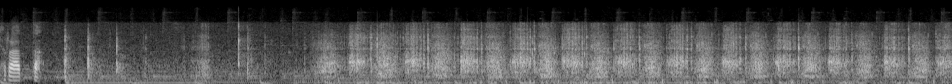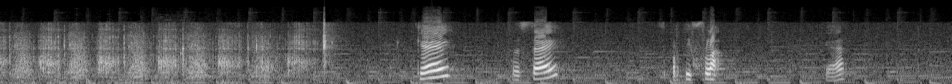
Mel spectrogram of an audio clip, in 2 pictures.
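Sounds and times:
pull-cord chopper ratcheting clatter: 1.9 - 13.0.

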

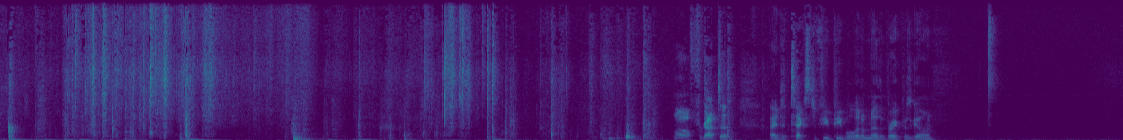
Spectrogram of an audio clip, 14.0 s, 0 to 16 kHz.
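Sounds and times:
foil pack rustling: 0.6 - 3.7, 4.6 - 7.2.

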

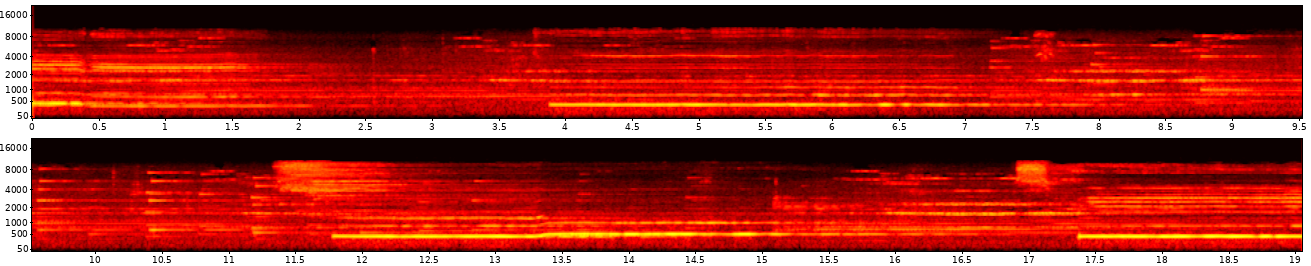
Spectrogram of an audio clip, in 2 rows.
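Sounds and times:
slow music with sustained notes: 0.0 - 19.0.

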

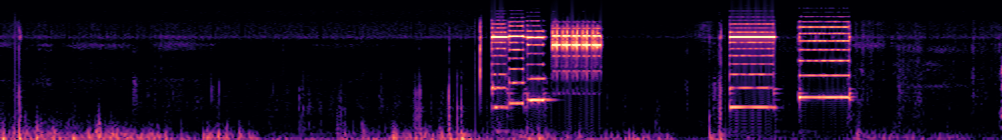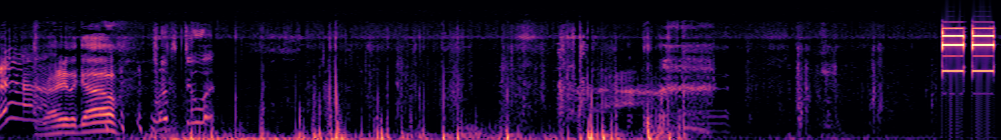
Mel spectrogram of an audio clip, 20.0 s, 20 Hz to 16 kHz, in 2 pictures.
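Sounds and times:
short electronic beeps: 4.8 - 6.0, 7.3 - 8.6, 19.4 - 20.0
long steady beeps: 4.8 - 6.1, 7.3 - 8.8, 19.4 - 20.0.

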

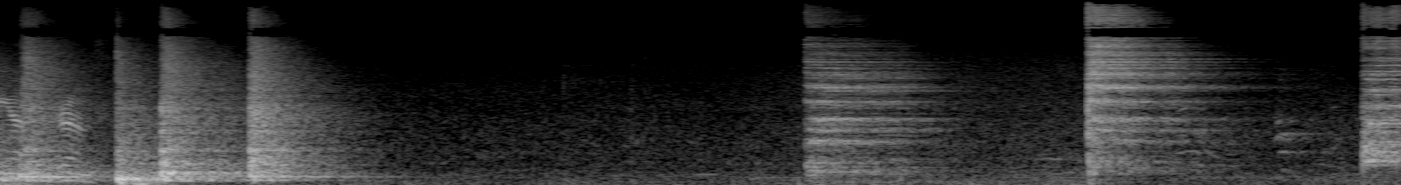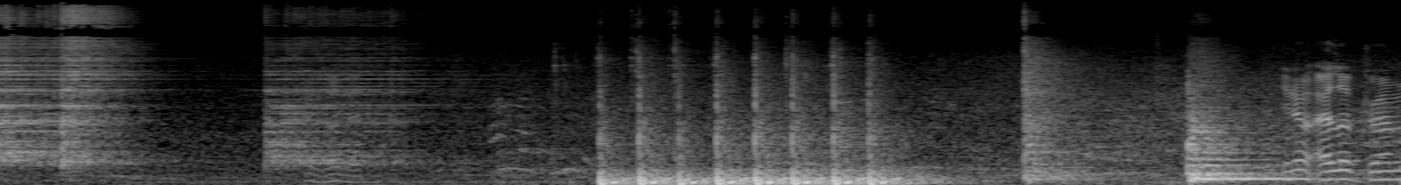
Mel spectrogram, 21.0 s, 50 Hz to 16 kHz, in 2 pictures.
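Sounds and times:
fast run of drum hits: 0.0 - 2.8, 15.0 - 17.5
cymbal crashes: 6.0 - 7.2, 8.2 - 9.4.

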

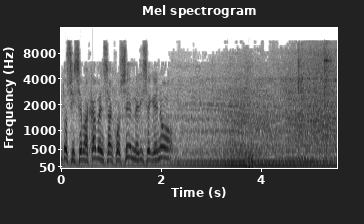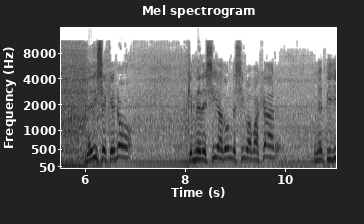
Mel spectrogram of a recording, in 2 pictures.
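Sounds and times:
tractor engine drone: 0.0 - 11.0.

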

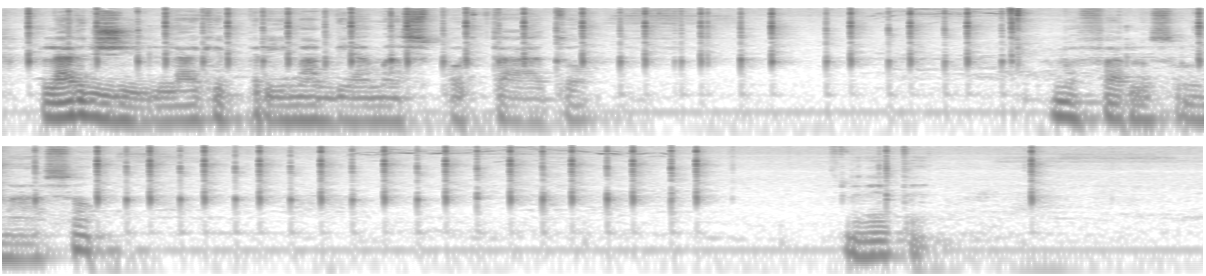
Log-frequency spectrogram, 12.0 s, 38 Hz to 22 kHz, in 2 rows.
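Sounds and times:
computer mouse button clicking: 0.0 - 5.2, 5.9 - 9.7.

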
